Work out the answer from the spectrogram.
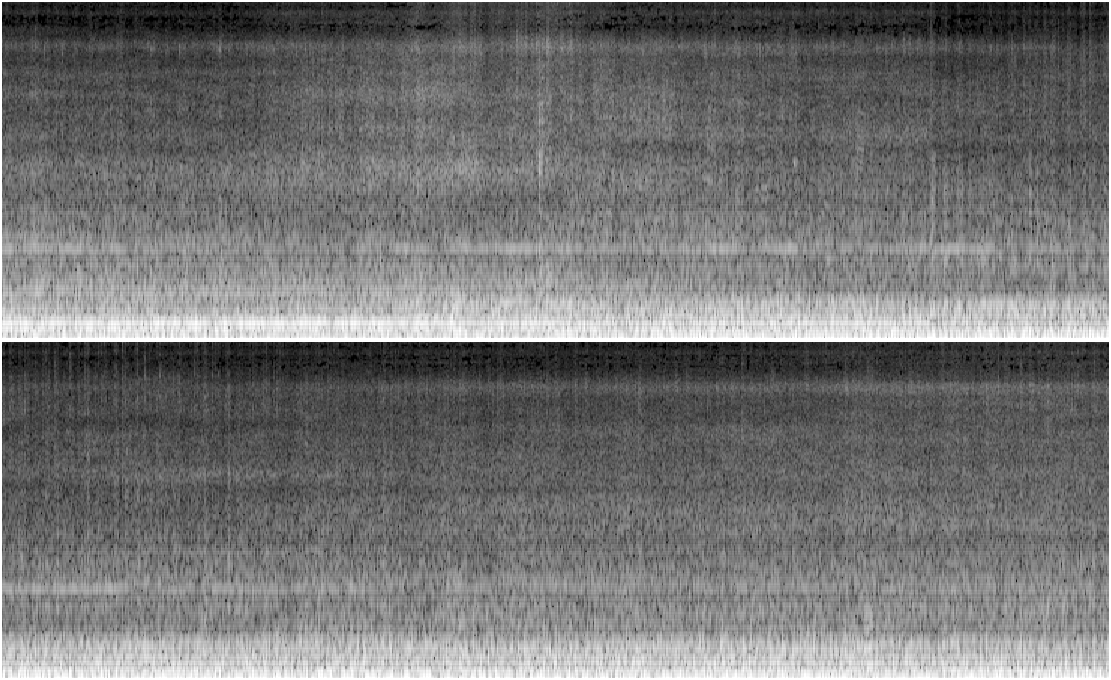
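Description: Renault Clio rally car's four-cylinder engine idling, a steady low engine sound with no revving. A steady hum from another machine stops about twelve seconds in.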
